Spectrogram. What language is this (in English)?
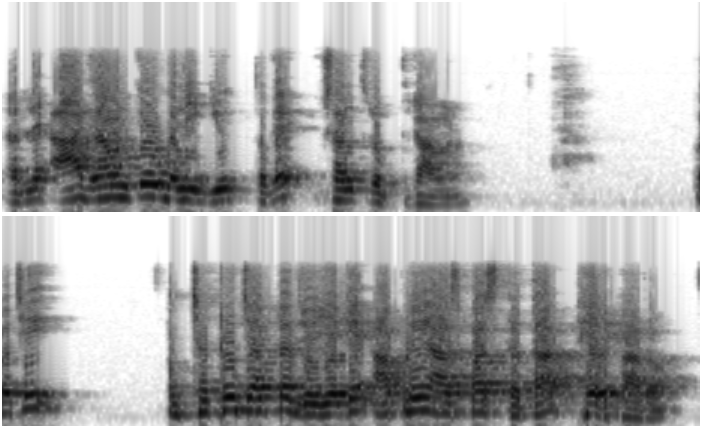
Gujarati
